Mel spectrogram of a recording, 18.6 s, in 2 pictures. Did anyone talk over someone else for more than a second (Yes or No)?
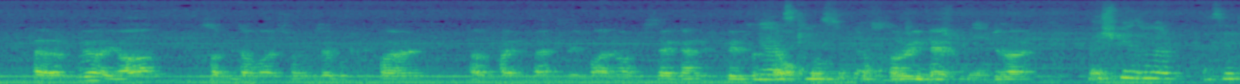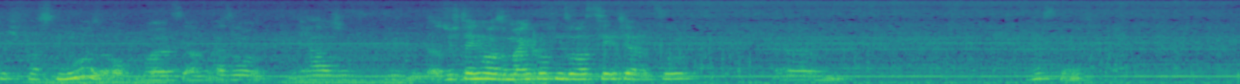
Yes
